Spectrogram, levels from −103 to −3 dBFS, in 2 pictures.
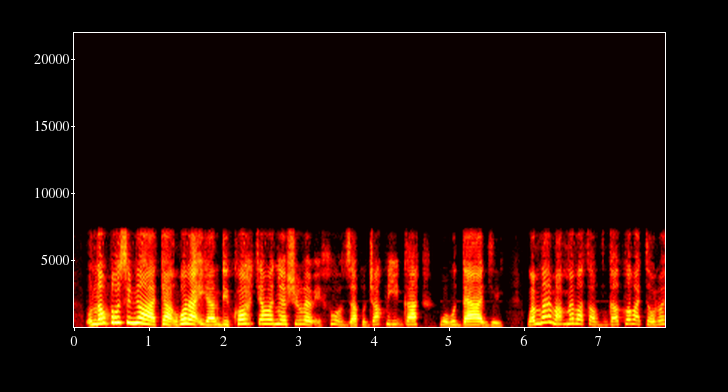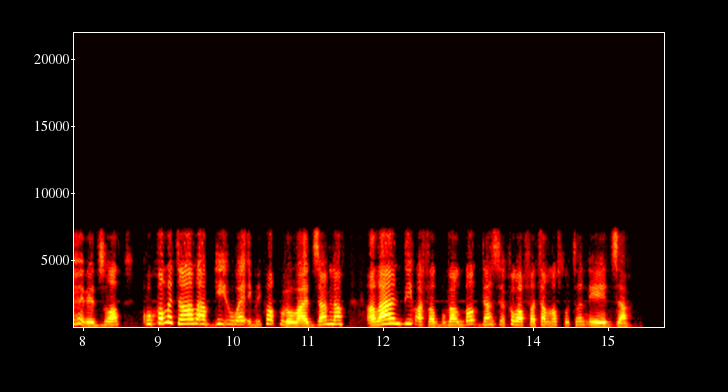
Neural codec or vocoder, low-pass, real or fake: codec, 16 kHz, 0.5 kbps, FunCodec, trained on LibriTTS, 25 frames a second; 7.2 kHz; fake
